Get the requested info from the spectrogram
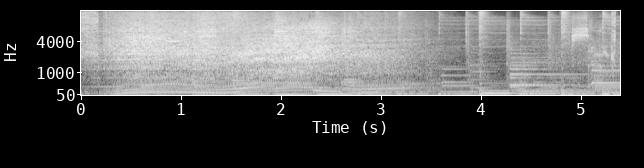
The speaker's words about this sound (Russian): Потом мы еще долго шепотом бронились друг с другом, стоя перед ее трюфельного света Лексисом, а хозяин дома выкатил байк из гаража и завел его.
